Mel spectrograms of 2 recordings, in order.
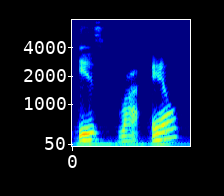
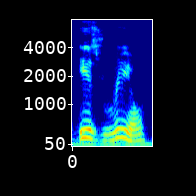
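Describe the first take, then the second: First: The word does not sound like 'is real'. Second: The word sounds like 'is real'. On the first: The speaker calls it right. "the correct pronunciation is Israel" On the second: The speaker calls it wrong. "how is it we're saying Israel"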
